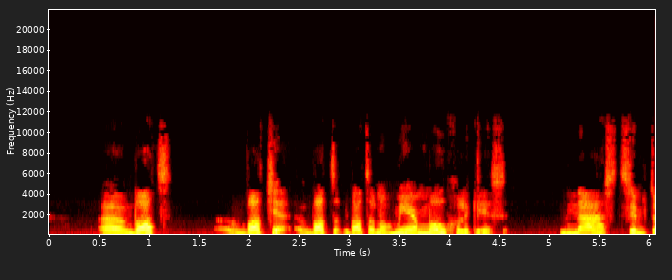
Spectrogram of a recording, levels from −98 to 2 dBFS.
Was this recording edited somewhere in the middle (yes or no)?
no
